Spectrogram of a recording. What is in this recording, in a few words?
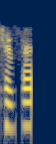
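Police Spec Ops Tac, radio; Raleigh; wake; p25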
